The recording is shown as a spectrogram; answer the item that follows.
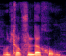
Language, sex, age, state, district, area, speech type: Bodo, male, 45-60, Assam, Baksa, rural, spontaneous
